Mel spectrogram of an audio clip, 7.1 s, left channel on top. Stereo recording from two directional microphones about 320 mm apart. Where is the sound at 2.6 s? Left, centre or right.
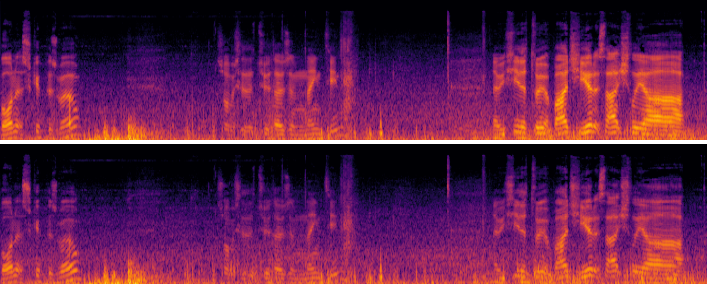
Centre.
